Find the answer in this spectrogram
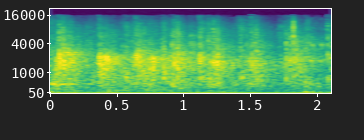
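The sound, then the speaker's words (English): Steady audience applause in a church for its pastor, a dense patter of many hands clapping at once, holding a fairly even loudness for a couple of seconds with no voices standing out. “All these unexpected applause every once in a while.”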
